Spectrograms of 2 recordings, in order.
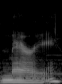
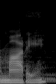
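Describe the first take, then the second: First: The name is pronounced the English way. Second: The name is pronounced the Japanese way. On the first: "he had as Mary" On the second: "the more Japanese pronunciation"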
